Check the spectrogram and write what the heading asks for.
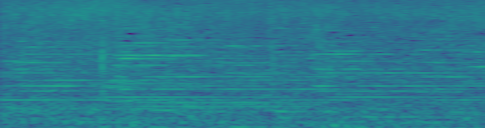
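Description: Bells ringing: several overlapping pitched tones that hold and fade, with a fresh strike about half a second in, over a low background rumble.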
